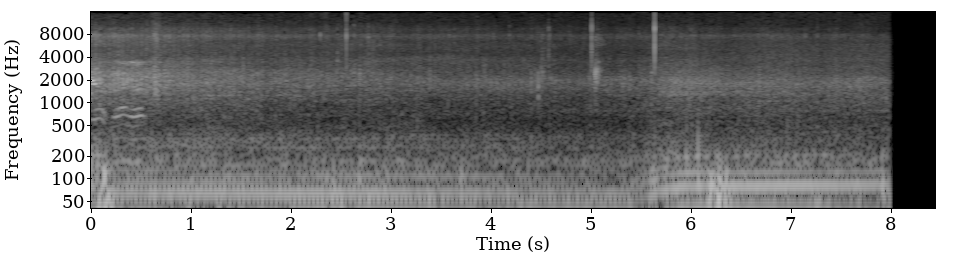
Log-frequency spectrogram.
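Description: Low, steady engine rumble of a police vehicle running close by, swelling louder about six seconds in.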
